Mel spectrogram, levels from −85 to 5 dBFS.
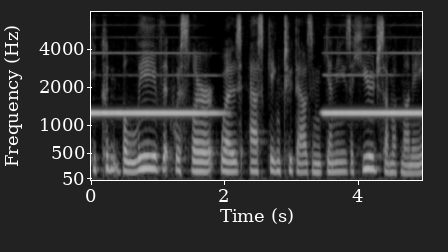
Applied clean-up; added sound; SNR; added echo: none; Wind instrument, woodwind instrument; -3 dB; none.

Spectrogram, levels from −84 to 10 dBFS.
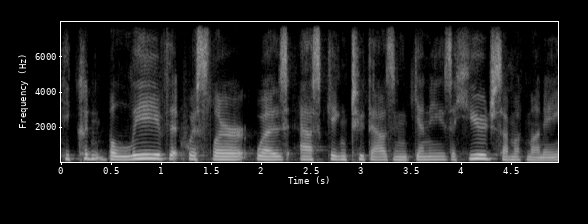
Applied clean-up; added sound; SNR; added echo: none; none; none; none.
